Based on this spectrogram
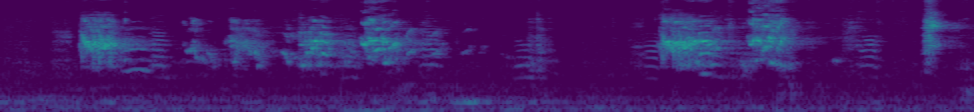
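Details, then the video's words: Finches at play, short clustered high chirps in two bursts separated by a quiet gap, with a single chirp at the end. "Beautiful Birds Chirping Sounds | Cute Finches Playing"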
